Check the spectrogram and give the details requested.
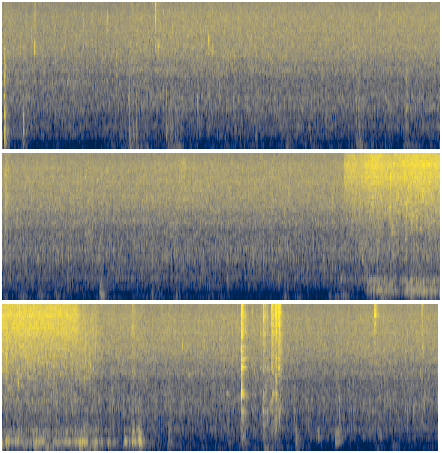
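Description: Green banana pieces shallow-frying in hot oil in a non-stick frying pan: a steady sizzle with small crackles. A louder rushing noise joins for about three seconds past the middle, and a few sharp clicks come near the end.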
